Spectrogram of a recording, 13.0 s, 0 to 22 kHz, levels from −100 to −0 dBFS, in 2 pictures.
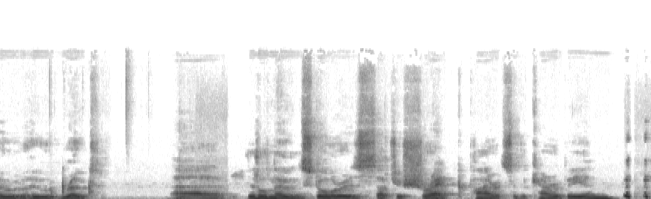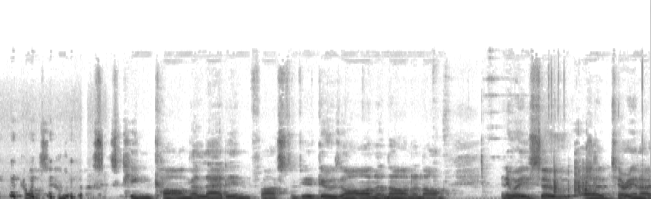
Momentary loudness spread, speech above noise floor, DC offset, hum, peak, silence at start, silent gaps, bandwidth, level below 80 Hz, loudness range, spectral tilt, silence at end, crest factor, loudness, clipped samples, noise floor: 10 LU; 36 dB; under 0.1%; none; -12 dBFS; 0 s; none; 14.5 kHz; -60 dBFS; 3 LU; -6.5 dB/octave; 0 s; 16 dB; -28 LUFS; under 0.1%; -63 dBFS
